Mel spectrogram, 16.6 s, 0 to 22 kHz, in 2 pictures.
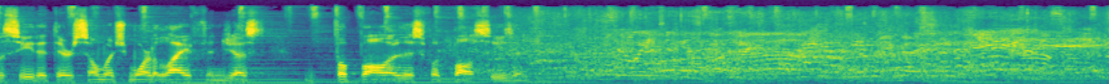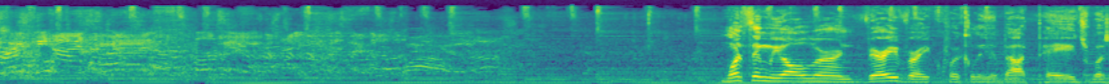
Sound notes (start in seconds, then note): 4.3 background talking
